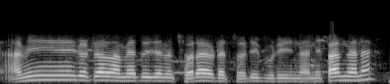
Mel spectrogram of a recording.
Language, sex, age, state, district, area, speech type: Nepali, male, 18-30, West Bengal, Kalimpong, rural, conversation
